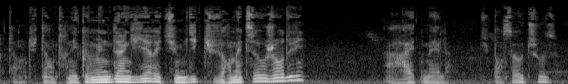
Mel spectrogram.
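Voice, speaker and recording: A man's voice: fairly low pitch, lively intonation, fast talker, a little mellow, slight background noise, close to an everyday voice. A man acting as a curious young friend in a fiction podcast, teasing with slangy casual banter.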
